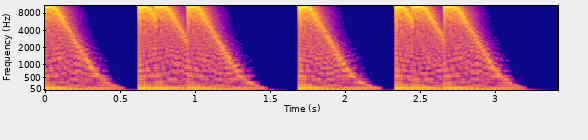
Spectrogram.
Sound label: ELECTRO BASS 140 A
